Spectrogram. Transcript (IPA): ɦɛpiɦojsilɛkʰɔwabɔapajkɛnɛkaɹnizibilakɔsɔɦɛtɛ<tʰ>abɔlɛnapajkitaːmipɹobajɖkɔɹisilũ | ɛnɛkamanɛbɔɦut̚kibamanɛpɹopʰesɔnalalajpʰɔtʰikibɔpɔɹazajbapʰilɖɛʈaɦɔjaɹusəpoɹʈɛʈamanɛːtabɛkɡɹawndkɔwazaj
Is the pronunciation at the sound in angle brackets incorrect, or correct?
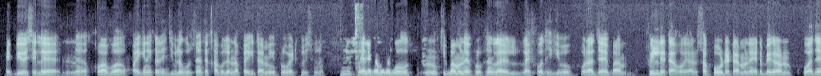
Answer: incorrect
